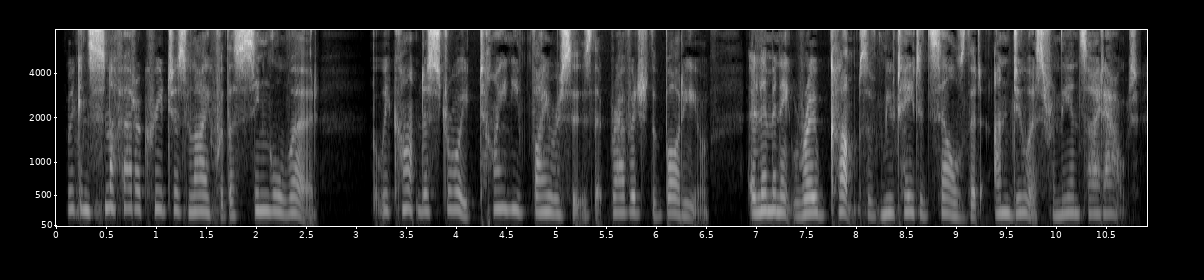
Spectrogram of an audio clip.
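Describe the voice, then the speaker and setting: A woman voicing an anxious, earnest young witch in an audiobook story, halting and fervent as she confesses. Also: on the high side, no room sound, studio quality, voice pushed up, natural voice. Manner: breathless, halting, fervent, slightly manic.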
